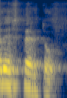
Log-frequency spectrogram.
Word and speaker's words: despertó: Et l'accent tonique est sur le O. Mi mujer no se despertó.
